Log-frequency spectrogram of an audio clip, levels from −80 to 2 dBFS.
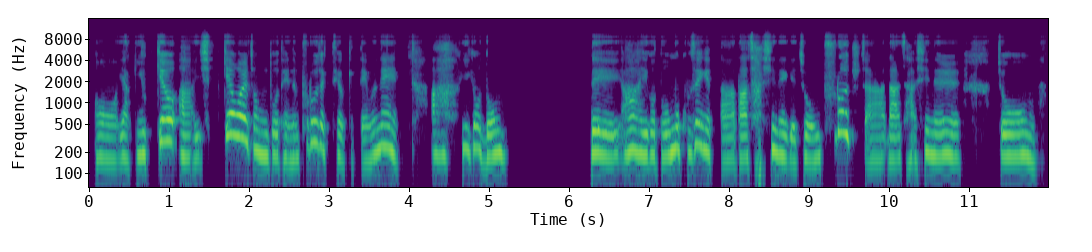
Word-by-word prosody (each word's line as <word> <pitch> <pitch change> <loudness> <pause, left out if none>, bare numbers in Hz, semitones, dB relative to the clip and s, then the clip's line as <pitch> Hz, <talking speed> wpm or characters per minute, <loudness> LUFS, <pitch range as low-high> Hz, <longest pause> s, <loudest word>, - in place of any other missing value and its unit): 어 165 -1 -3
약 170 -3 -2
6 185 0 -2
개워 285 -1 +6
아 175 -1 0
10 165 - -2
개월 340 -4 +7
정도 185 -6 0
되는 160 -2 -5
프로젝트였기 225 - -3
때문에 195 +6 0 0.4
아 185 - -2 0.3
이거 225 0 -1
너무 180 +1 +1 1.1
네. 185 -2 +3
'아 200 0 +2
이거 185 0 +2
너무 190 +5 +1
고생했다. 200 -7 -2
나 170 0 +3
자신에게 175 -2 0
좀 165 0 -1
풀어 370 +1 +2
주자. 340 +1 -7 0.2
나 160 0 +1
자신을 180 +1 -1 0.4
좀 180 -2 +1
185 Hz, 250 characters per minute, -24 LUFS, 170-220 Hz, 1.1 s, 개월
